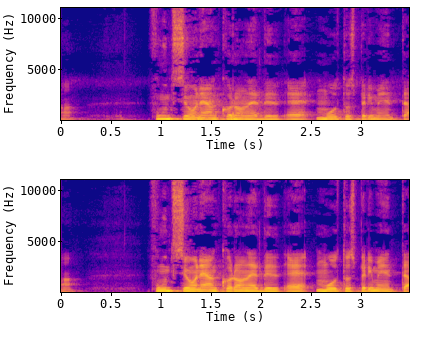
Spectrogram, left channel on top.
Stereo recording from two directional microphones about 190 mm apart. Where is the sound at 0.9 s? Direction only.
45° right (ahead or behind).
